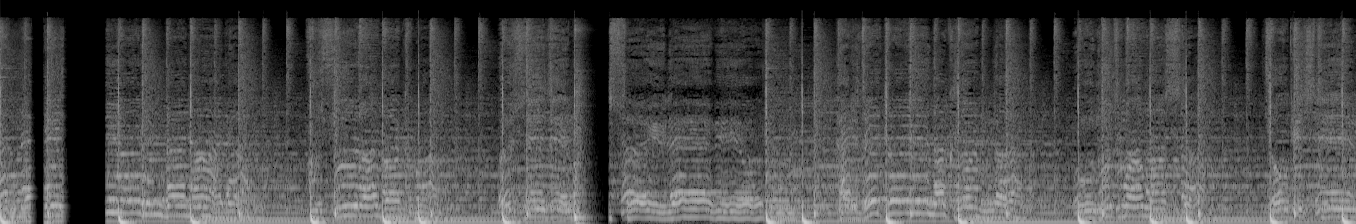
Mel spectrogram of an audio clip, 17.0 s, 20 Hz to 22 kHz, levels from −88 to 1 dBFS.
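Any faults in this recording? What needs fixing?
Long network dropouts at 0.37 to 0.57 s, 0.78 to 1.34 s and 7.19 to 7.64 s: the sound is replaced by a buzzy continuation of what came before, fading into silence for about 70 ms, 440 ms and 40 ms, and then resumes with a skip, so roughly 0.18 s, 0.54 s and 0.42 s of material are gone. This is likely a stream that stopped arriving while the receiver stretched its last audio to cover the gap. A larger jitter buffer, redundancy or forward error correction, and a more stable connection would prevent it.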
